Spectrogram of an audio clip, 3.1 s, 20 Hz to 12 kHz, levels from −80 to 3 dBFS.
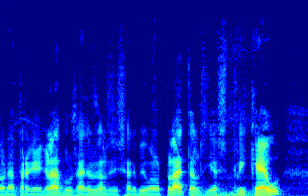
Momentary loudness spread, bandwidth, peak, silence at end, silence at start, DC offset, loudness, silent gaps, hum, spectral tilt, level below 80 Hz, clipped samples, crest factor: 13 LU; 11 kHz; -12 dBFS; 0 s; 0 s; under 0.1%; -32 LUFS; none; none; -5 dB/octave; -56 dBFS; under 0.1%; 22 dB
